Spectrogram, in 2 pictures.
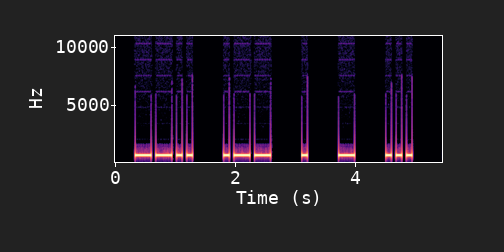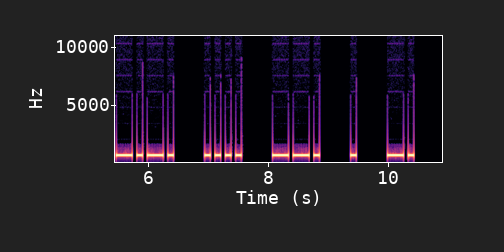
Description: Morse code, heard as a keyed tone, about 14 wpm, spaced as for 10 wpm, 700 Hz. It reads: ZWETSCHGEN
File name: Morsekurs / Witze / Witz 23. April 2019, 50 F70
